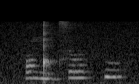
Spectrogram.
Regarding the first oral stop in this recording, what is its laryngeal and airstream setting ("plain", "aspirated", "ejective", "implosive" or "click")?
click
